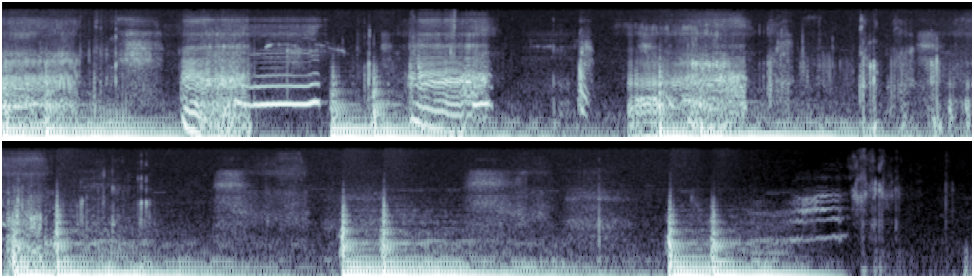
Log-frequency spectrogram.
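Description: A female pet cat makes strange noises, a series of loud warbling yowls and chirping cries in irregular bursts over a steady low rumbling drone that cuts off abruptly at the end.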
